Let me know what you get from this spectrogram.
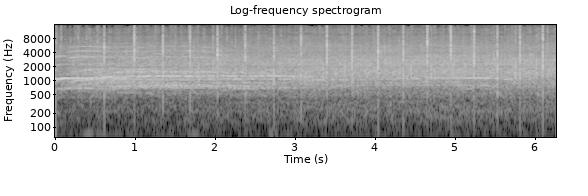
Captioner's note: attendees screaming, applauding and cheering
